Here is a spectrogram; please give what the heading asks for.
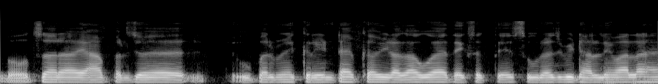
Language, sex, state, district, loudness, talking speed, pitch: Hindi, male, Chandigarh, Chandigarh, -14 LUFS, 210 wpm, 110 Hz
